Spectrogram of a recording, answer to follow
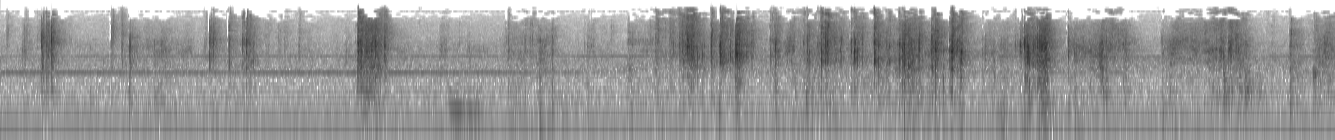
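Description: Crackling and rustling of a sheet of glitter vinyl being handled and lifted from a sticky cutting mat, in scattered bursts that come thickest from about five to nine seconds in. Under it runs a steady low hum.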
